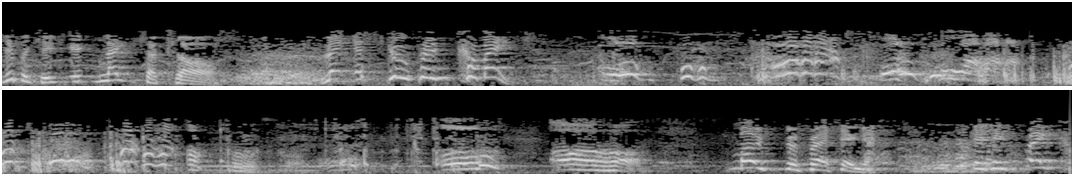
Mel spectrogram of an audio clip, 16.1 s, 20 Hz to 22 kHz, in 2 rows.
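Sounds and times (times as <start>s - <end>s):
young schoolboys from an infant school class chattering: 0.0s - 16.0s
speech: 0.1s - 16.0s
young schoolboys giggling and laughing: 4.4s - 11.9s, 14.4s - 16.0s.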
